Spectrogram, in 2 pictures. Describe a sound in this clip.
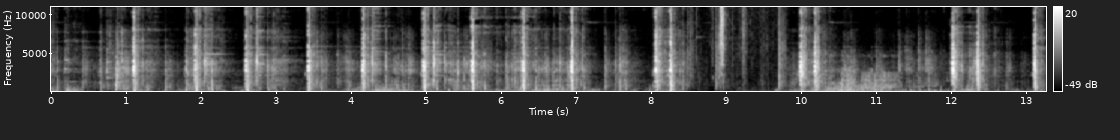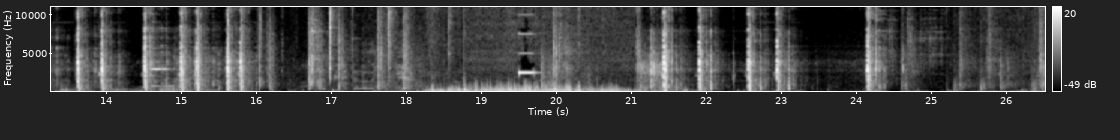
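Pistol shots crack in quick bursts outdoors.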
